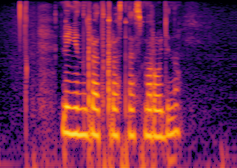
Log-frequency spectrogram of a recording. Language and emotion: Russian, neutral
